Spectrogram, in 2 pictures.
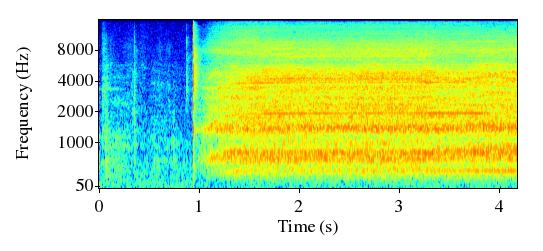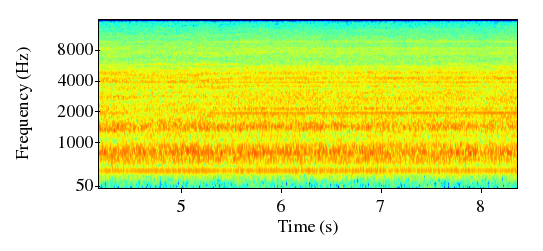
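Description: A heat gun blows with a loud, steady roar and whine.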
